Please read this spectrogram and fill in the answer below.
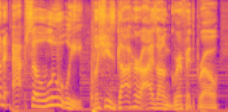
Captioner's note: air whooshing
